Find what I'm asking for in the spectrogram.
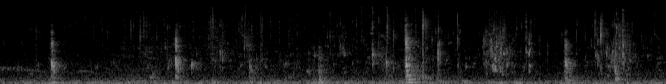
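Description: Hot water is poured and splashed for washing, producing a faint, steady trickle broken by soft drips and splatters, with no one talking.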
